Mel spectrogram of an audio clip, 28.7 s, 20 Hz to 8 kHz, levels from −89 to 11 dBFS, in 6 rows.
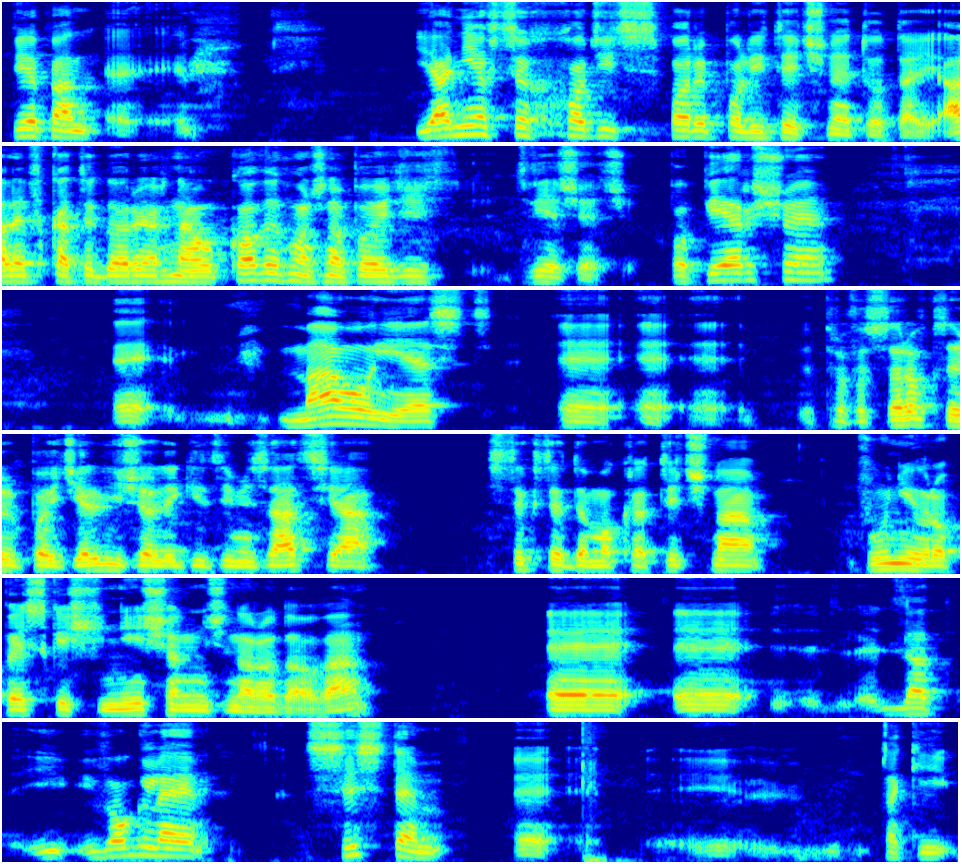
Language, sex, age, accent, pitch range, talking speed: Polish, male, 50-69, native, 110-140 Hz, 85 wpm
